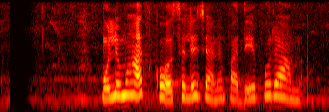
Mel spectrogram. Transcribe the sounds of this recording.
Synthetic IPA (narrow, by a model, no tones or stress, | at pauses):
mulumɐɦat̪koːsələd͡ʒanəpad̪eːpuɾaːmə̰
